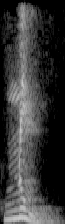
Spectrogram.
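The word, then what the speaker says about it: nous: plural which is v in french it is called nu v is called nu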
